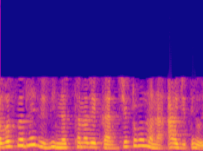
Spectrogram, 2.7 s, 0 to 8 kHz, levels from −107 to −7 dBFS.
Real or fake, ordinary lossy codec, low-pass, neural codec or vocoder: real; AAC, 16 kbps; 7.2 kHz; none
